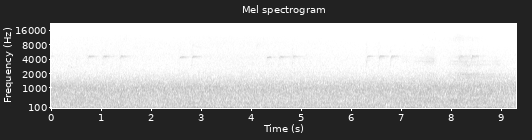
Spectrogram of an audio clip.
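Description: Faint outdoor background hiss with a small bird repeating short high chirps in groups of two or three every second or two.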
